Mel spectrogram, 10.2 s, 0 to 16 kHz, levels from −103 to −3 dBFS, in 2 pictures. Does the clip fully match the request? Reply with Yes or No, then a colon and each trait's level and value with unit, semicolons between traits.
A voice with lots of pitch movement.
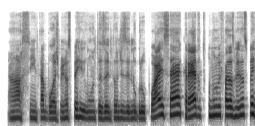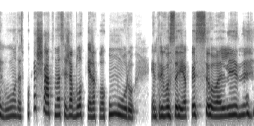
Yes: wide, 5.7 semitones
